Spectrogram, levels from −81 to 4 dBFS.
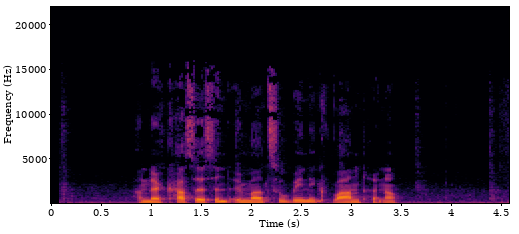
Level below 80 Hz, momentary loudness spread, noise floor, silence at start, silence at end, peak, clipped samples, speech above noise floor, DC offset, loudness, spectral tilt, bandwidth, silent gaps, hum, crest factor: -54 dBFS; 9 LU; -51 dBFS; 0.1 s; 0.05 s; -6 dBFS; under 0.1%; 27 dB; under 0.1%; -25 LUFS; -6.5 dB/octave; 16 kHz; none; none; 20 dB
